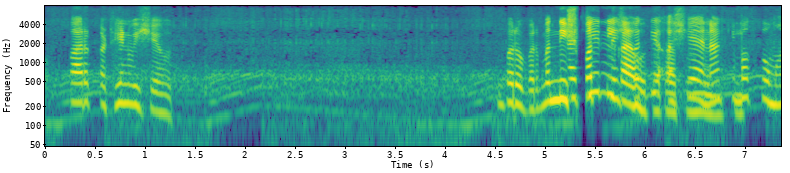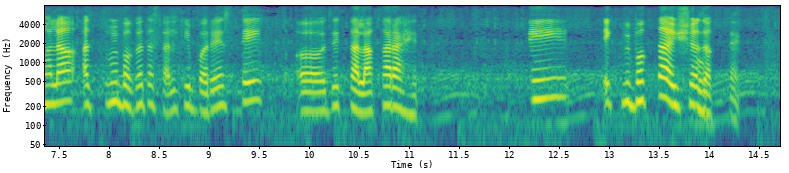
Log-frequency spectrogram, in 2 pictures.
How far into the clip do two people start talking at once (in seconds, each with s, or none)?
5.2 s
